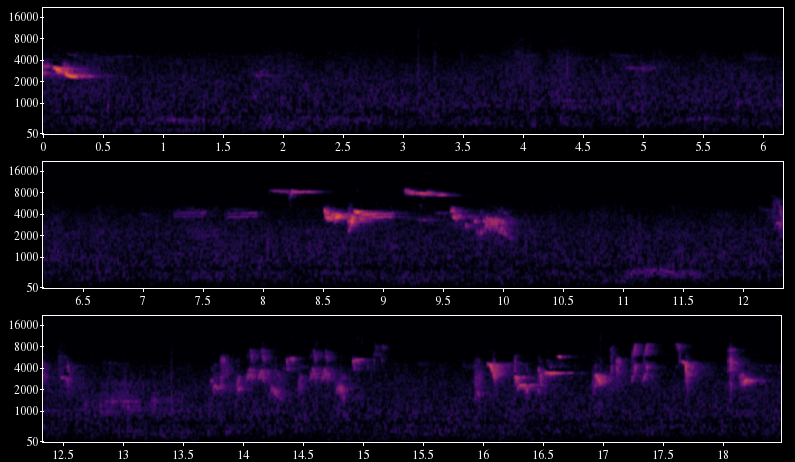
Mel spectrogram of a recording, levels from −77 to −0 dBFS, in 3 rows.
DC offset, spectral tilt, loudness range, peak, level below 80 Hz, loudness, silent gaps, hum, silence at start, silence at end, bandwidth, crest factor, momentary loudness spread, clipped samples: under 0.1%; 3 dB/octave; 19 LU; -16 dBFS; under -90 dBFS; -35 LUFS; none; none; 0 s; 0 s; 16.5 kHz; 26 dB; 21 LU; under 0.1%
